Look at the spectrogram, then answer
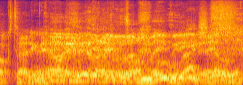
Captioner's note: laughing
